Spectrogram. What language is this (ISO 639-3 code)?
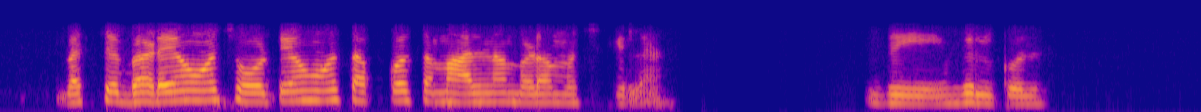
urd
